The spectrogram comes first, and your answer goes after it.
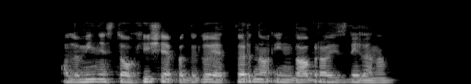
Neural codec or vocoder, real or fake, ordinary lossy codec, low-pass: none; real; none; 7.2 kHz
